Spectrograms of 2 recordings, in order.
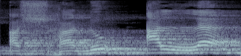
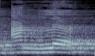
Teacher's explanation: Tuh jadi asyhadu alla, nggak boleh anla. Ya nun mati ketemu lam, itu namanya idgham bila gunnah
